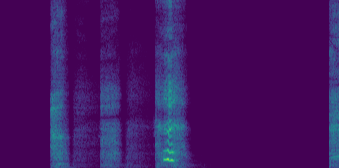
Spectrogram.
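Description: Short sharp indrawn gasps in a row, then a burst, like a build-up to a sneeze.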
